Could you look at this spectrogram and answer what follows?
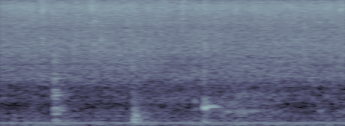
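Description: Bacon or sausage pre-cooking in a pan for Southern-style baked beans, a faint steady sizzle with a low background hum and a few soft clicks, no talking.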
